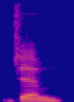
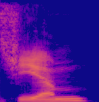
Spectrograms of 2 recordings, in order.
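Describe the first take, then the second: First: It is said as a single word. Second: It is said as two separate letters. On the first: This is how others usually say it. "instead of Jim" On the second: This is how the speaker personally says it. "I pronounce it as G M"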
